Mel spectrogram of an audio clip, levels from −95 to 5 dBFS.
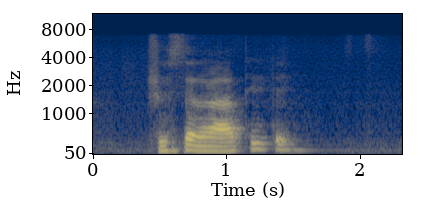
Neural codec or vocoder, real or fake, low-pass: codec, 16 kHz, 0.5 kbps, FunCodec, trained on Chinese and English, 25 frames a second; fake; 7.2 kHz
